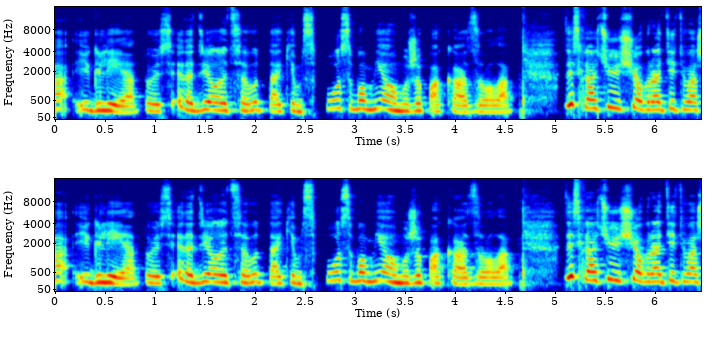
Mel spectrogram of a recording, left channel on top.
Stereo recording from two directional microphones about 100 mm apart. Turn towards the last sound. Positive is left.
turn(degrees=35)  # may be behind; listen again after turning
